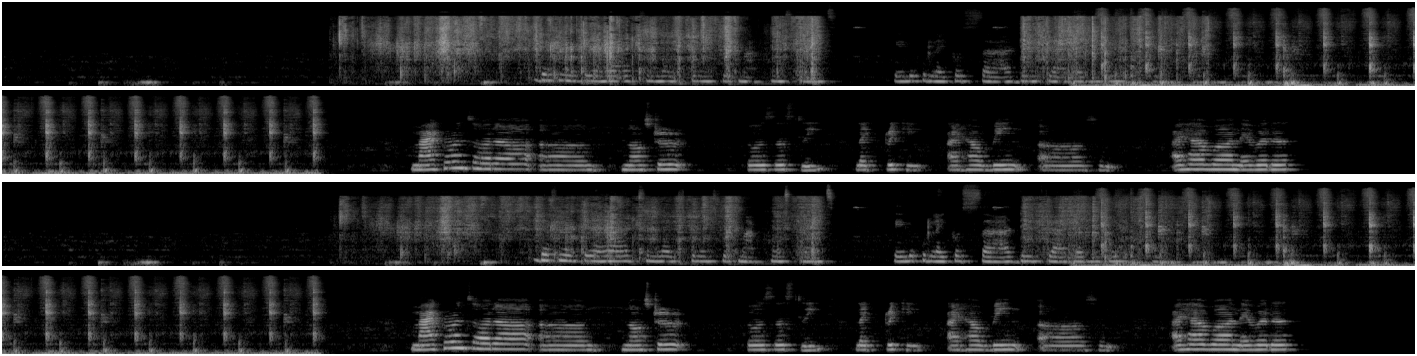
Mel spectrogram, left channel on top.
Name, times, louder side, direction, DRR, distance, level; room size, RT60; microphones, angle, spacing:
sound 1, 3.3-8.2 10.2-12.1, left 7 dB, 80° left, 0.6 m, -32 dB
voice 1, 5.3-8.2 8.9-12.7, right 3 dB, 75° right, 8 dB, 0.5 m, -38 dB
sound 2, 10.7-17.3, left 1 dB, 5° left, 1.1 m, -33 dB
voice 2, 18.2-20.9 21.6-22.3 22.7-23.3 23.6-25.2 25.8-27.0, right 1 dB, 20° right, 3 dB, 0.6 m, -31 dB
2.9 x 2.5 x 4.1 m, 0.25 s
head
